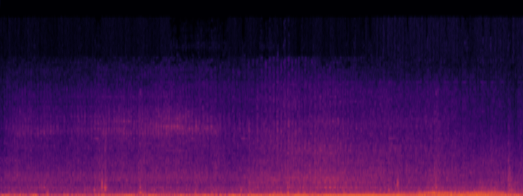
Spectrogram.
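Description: A car engine rolls steadily past at a checkpoint, a mid-pitched hum rising and falling as it moves by, with a continuous traffic rumble behind it and no talk over it.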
